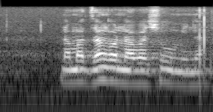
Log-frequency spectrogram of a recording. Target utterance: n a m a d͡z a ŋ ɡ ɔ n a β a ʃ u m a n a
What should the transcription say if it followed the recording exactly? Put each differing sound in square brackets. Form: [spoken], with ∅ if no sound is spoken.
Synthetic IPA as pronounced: n a m a d͡z a ŋ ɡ ɔ n a β a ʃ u m [i] n a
